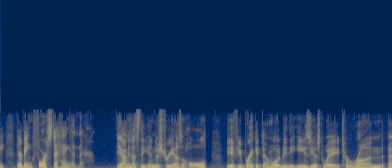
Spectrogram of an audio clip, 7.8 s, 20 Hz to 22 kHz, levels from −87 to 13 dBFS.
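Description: No technical faults detected.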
